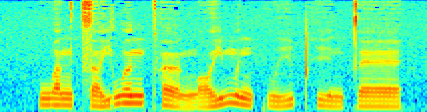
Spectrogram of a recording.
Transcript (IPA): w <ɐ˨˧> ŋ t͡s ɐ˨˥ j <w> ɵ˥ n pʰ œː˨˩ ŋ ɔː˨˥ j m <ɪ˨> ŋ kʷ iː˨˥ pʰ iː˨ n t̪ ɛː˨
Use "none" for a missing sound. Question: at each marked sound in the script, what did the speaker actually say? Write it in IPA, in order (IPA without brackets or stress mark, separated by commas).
ɐ˧, w, ɪ˨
